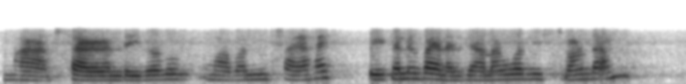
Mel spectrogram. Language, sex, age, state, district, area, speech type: Bodo, female, 30-45, Assam, Chirang, urban, conversation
